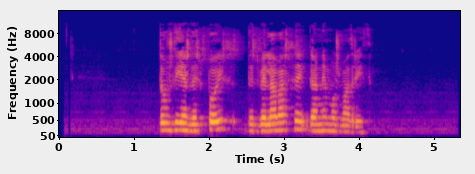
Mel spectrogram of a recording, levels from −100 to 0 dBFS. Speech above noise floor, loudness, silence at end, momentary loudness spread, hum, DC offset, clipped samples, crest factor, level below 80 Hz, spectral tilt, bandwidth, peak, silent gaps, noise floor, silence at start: 39 dB; -25 LUFS; 1.3 s; 13 LU; none; under 0.1%; under 0.1%; 18 dB; -80 dBFS; -5 dB/octave; 10 kHz; -8 dBFS; none; -63 dBFS; 1.35 s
